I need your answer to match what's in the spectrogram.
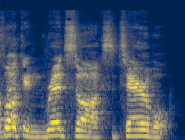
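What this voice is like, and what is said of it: Poor put-on Boston accent. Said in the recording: “This fucking accent's terrible. I don't know what I'm doing.”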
